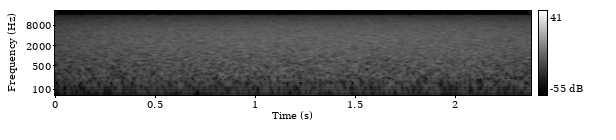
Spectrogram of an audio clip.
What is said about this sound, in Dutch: In hun oren horen ze een ruis.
